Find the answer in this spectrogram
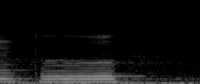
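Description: A man's voice chanting a Pali Buddhist paritta on one steady held note, which ends just over a second in, followed by a short pause for breath.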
